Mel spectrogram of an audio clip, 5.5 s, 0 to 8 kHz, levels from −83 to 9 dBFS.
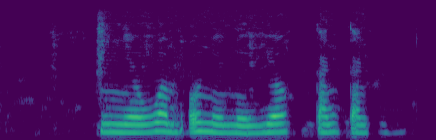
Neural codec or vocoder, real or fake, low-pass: codec, 16 kHz, 8 kbps, FreqCodec, larger model; fake; 7.2 kHz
